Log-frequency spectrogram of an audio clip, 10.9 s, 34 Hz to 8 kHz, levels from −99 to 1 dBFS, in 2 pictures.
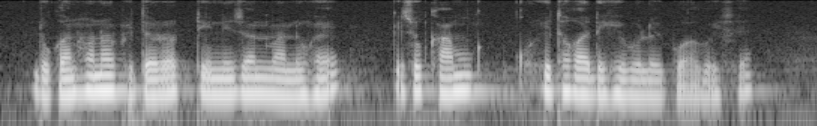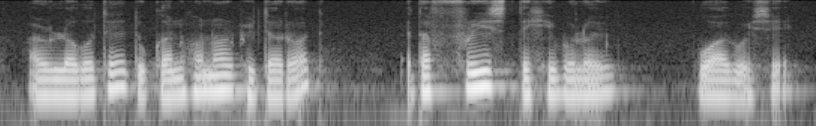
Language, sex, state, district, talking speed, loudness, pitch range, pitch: Assamese, male, Assam, Kamrup Metropolitan, 120 wpm, -16 LUFS, 130-155 Hz, 145 Hz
